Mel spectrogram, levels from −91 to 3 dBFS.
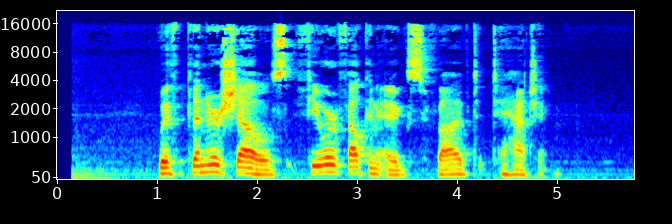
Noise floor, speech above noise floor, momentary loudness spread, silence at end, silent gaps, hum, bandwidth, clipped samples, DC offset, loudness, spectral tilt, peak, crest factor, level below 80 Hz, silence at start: -55 dBFS; 39 dB; 13 LU; 0.75 s; none; none; 17 kHz; under 0.1%; under 0.1%; -15 LUFS; -3.5 dB/octave; 0 dBFS; 18 dB; -50 dBFS; 0.15 s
